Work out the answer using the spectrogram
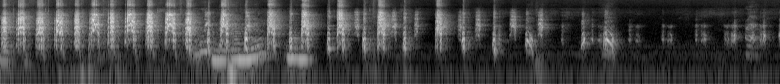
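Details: Harsh, rapid chuk notes from a four-year-old Pamir chukar partridge, a fighting and hunting bird, run steadily then slow and fade into sparse, softer clucks; a short low human voice is heard early.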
